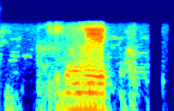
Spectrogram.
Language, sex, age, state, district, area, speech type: Hindi, male, 45-60, Uttar Pradesh, Ayodhya, rural, conversation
